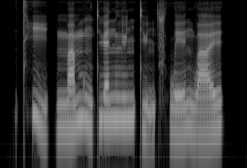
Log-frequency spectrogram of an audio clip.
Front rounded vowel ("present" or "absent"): present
